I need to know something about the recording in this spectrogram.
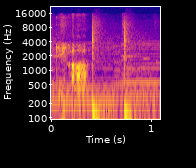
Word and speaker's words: Queyras: Le Queyras, si vous ne voulez pas passer pour un Marseillais, prononcez Queyras.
